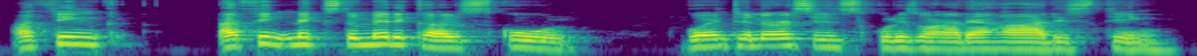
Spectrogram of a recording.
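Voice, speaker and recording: A woman's voice: low-pitched, measured pace, darkish tone. A middle-aged Jamaican woman hosting a casual livestream. She chats with viewers, reads out their comments and slips between patois and English. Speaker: livestream host.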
